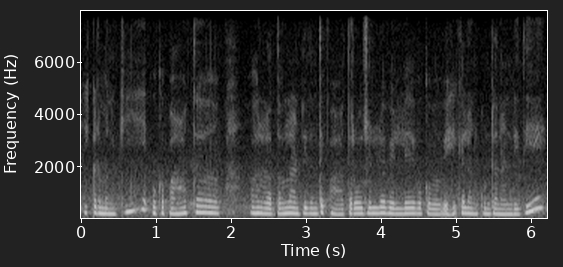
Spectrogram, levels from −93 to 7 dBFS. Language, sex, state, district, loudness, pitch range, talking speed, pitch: Telugu, female, Andhra Pradesh, Anantapur, -24 LUFS, 195-225 Hz, 135 wpm, 210 Hz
